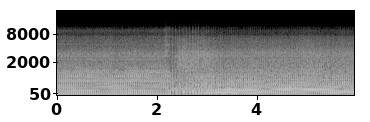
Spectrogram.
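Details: Craftsman DYT4000 riding mower, Briggs & Stratton engine, new fuel pump and deck belt, electric PTO deck engaged, after nearly stalling: fairly steady drone with faint uneven pulse, much smoother; carb still suspected off; slightly uneven running.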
